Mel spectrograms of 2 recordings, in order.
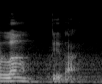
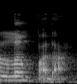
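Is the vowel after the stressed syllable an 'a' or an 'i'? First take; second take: i; a. First: The vowel after the stress is a reduced 'i'. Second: The vowel after the stress is a full 'a'. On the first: "ela se transforma num Izinho, fica lâmpida" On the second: "é difícil falar lâmpada"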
